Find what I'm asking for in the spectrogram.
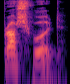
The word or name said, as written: brushwood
